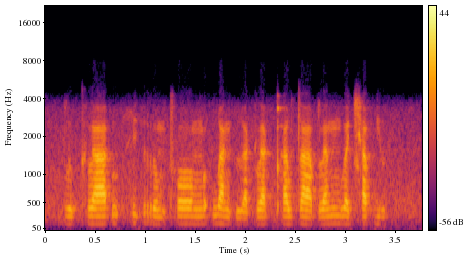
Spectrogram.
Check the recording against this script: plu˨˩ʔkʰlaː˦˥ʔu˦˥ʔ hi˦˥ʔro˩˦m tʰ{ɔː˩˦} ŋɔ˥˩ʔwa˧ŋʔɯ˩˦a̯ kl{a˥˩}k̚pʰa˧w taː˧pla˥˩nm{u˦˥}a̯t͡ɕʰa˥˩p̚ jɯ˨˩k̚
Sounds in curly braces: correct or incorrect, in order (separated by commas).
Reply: incorrect, incorrect, incorrect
